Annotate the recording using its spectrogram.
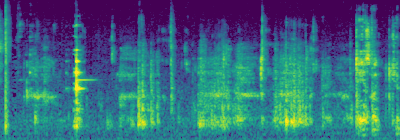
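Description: Chewing and crunching of crisp Chips Ahoy chocolate chip cookies, with one sharp click about a second in.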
